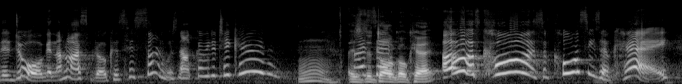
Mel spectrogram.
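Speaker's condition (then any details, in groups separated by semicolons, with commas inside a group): No condition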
